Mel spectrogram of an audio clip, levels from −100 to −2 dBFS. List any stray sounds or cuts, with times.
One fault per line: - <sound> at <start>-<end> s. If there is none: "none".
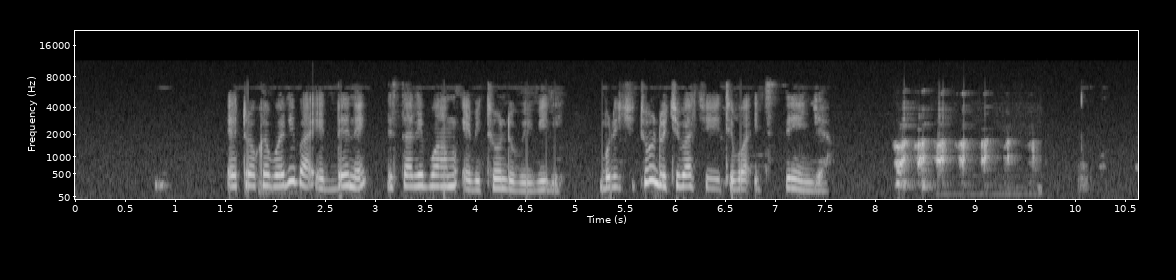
- laugh at 8.2-9.7 s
